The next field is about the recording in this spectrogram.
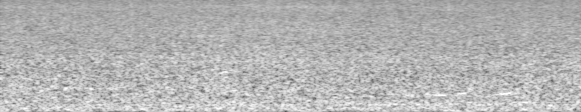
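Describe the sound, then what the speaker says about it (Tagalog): Heavy rain pours steadily during a festival, a dense, constant roar of downpour close by with no pauses, loud and unbroken throughout. "Grabe ang lakas ng ulan."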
